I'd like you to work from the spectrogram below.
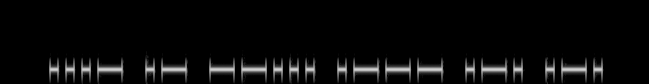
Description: Morse code, heard as a keyed tone, about 16 wpm, 700 Hz. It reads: VA7JRR
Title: DXCC-100 Call Signs - 6 Characters - Repeated 3x - 15wpm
